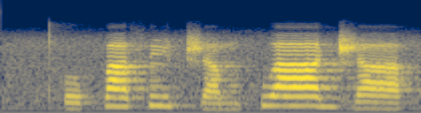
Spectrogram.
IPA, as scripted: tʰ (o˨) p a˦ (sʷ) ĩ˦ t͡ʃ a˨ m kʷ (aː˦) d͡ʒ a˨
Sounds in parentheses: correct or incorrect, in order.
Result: correct, incorrect, correct

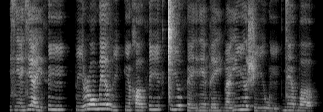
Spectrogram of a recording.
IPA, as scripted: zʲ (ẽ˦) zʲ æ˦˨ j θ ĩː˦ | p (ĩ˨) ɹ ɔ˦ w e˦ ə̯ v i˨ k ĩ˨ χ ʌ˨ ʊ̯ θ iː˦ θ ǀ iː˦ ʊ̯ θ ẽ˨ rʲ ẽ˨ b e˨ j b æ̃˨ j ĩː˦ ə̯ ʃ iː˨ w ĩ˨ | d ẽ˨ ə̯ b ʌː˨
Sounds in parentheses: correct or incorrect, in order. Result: incorrect, incorrect

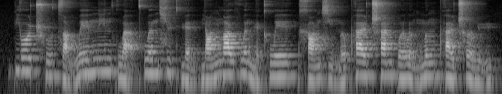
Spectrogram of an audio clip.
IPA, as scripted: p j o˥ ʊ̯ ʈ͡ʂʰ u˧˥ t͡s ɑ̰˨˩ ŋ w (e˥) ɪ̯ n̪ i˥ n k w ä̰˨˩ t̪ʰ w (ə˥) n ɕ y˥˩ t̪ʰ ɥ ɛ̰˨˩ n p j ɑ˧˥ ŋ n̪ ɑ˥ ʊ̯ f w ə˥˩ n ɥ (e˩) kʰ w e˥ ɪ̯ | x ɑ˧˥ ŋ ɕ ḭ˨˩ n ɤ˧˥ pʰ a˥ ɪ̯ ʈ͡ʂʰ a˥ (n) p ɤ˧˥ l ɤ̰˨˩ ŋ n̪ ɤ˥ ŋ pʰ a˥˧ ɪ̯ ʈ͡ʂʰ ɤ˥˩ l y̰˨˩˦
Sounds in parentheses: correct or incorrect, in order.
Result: correct, correct, incorrect, correct

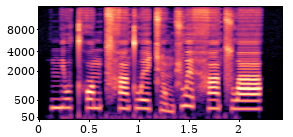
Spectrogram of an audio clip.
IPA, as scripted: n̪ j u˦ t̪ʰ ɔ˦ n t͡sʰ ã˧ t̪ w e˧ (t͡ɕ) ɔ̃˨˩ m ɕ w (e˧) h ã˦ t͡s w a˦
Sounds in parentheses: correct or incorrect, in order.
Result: correct, incorrect

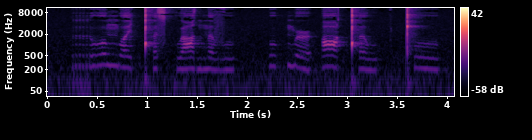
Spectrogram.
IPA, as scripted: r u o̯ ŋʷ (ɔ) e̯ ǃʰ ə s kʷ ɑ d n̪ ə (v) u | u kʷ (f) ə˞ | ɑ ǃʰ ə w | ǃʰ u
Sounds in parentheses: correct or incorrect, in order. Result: incorrect, correct, incorrect

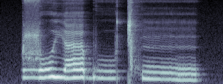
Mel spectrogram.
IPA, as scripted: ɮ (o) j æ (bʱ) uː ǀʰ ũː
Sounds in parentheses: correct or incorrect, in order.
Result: correct, incorrect

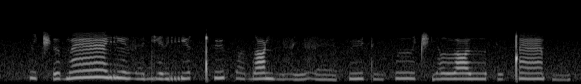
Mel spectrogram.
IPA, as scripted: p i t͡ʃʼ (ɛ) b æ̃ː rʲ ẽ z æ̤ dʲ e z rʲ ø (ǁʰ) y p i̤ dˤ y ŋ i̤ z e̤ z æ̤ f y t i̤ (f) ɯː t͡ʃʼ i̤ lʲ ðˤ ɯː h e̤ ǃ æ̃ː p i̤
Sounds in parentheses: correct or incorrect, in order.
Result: incorrect, incorrect, correct

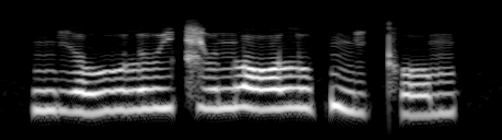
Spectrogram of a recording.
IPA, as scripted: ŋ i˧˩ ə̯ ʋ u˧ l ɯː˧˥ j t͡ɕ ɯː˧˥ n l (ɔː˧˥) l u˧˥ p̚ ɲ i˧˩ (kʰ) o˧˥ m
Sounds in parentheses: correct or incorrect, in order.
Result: correct, correct

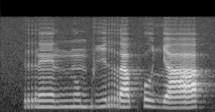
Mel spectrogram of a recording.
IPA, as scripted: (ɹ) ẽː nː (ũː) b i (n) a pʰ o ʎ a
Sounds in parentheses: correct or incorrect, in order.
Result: incorrect, incorrect, incorrect

